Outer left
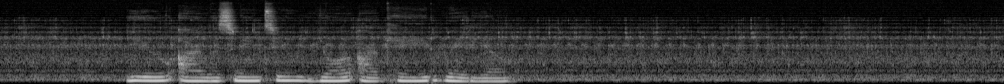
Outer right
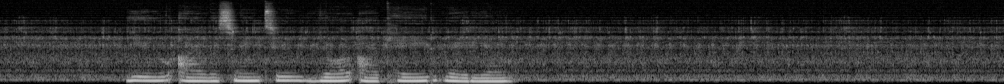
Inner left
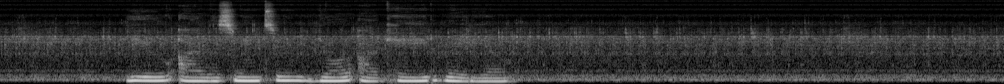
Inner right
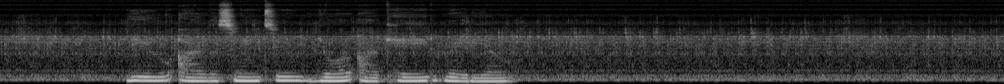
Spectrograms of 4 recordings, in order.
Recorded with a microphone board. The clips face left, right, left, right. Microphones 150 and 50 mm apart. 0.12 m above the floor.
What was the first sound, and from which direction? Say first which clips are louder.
A woman speaking: outer left 3 dB, inner left 4 dB; 25° right (ahead or behind).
